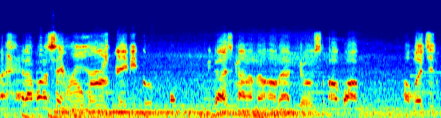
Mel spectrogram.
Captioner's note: laughs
